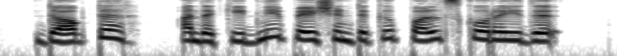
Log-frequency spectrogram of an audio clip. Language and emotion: Tamil, sad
